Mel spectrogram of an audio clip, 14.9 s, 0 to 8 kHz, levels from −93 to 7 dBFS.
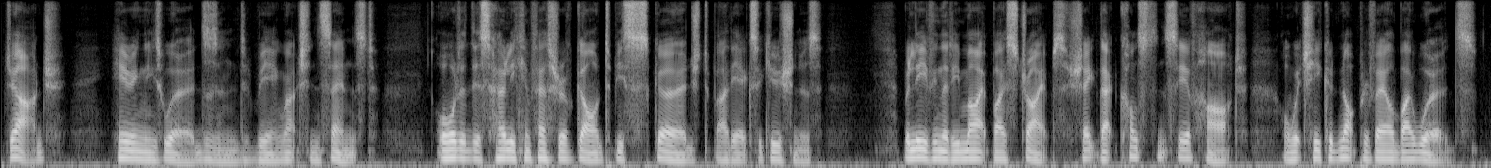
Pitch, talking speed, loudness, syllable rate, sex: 95 Hz, 160 wpm, -17 LUFS, 4.9 syllables/s, male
